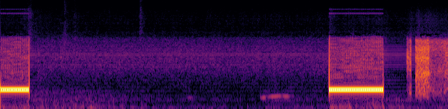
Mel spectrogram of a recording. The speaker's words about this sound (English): Nothing better than dial tone.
